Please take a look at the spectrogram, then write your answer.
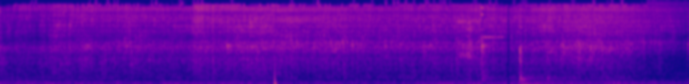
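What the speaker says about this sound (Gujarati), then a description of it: "તેલ ગરમ થાય એટલે તેમાં એક ટીસ્પૂન ભરીને જીરું ચપટી હિંગ થોડા મીઠા લીમડાના પાન નાખવાના" Cumin seeds, a pinch of asafoetida and curry leaves crackle in hot oil for a Gujarati potato curry, a steady close sizzle with a few small clinks, no talking.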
